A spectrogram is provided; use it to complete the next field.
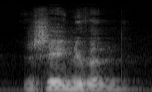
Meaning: plural of zenuw
- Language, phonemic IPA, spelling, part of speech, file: Dutch, /ˈzeːnyʋən/, zenuwen, noun, Nl-zenuwen.ogg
